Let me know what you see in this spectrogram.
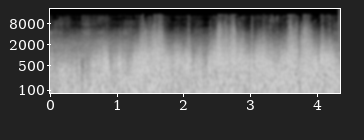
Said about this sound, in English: Probably windy as hell. Wind blowing right in my face. Let me see if I turn around. With you. See if I turn around, you probably don't hear nothing. See? If I turn around like that, you probably not getting as much.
